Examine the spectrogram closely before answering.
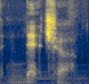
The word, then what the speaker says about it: NTR: Either way, it is represented as this symbol, and comes from the Egyptian NTR, pronounced as Necha, simply meaning God or spirit.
